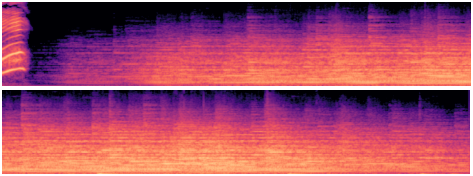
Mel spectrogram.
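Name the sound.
church bells ringing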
